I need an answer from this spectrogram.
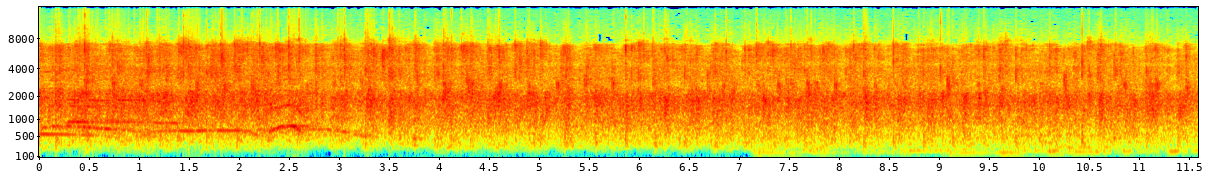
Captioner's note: applause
